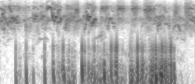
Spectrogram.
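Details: Budgerigars giving dense, scratchy warbling chatter with rapid high chirps and squawks, overlapping continuously, punctuated by sharp low knocks or clicks throughout.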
